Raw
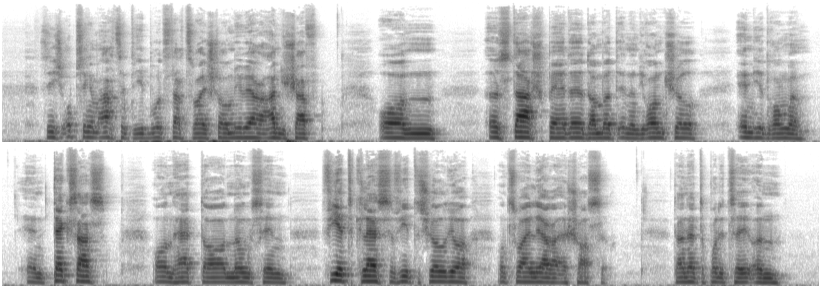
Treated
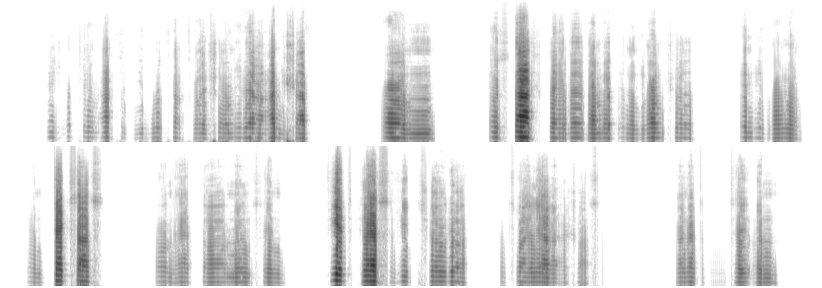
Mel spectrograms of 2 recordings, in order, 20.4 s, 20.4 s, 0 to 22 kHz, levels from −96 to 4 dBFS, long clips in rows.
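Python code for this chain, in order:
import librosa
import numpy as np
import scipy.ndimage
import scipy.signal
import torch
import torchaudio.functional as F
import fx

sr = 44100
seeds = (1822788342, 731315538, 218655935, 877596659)

y = fx.power_curve(x, sr, exponent=3.0)
y = fx.buffer_glitch(y, sr, at_s=(19.07,), block=1024, repeats=7)
y = F.gain(torch.from_numpy(y), 2.0).numpy()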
